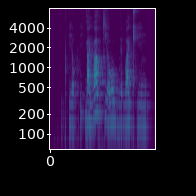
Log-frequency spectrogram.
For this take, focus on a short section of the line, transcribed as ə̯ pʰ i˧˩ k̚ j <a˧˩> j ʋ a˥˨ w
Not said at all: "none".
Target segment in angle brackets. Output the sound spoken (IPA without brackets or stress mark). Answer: a˩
